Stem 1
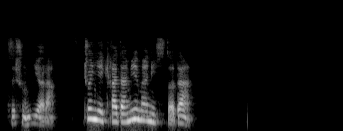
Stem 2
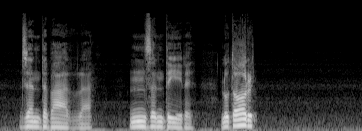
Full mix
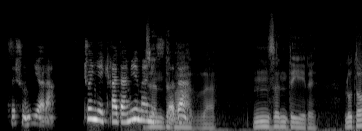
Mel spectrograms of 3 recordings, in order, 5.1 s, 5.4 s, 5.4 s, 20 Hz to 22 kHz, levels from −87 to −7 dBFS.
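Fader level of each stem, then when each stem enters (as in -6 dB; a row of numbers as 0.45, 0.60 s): -2.5, -17.5 dB; 0.00, 1.85 s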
